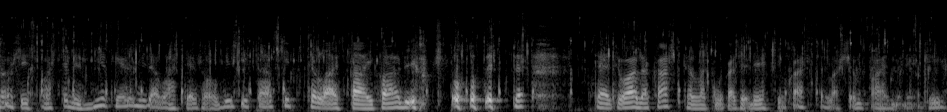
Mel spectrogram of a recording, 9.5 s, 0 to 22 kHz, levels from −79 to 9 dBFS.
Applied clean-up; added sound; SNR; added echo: neural mask model RNNoise.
